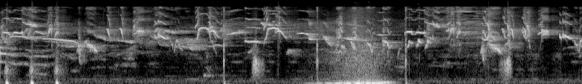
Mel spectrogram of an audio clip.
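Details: Wild Murai Kampung (Oriental magpie-robin) at a village house: sharp clicks and whistled phrases with a long sliding high note, interrupted midway by a low thumping noise.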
